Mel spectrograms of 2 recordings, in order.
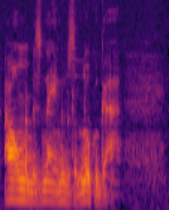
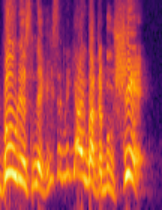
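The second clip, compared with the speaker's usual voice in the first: loud high back-and-forth; mock standoff; heckle shout; 14 dB louder, faster than usual. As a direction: yell it at the crowd. Heckle and comic's retort.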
